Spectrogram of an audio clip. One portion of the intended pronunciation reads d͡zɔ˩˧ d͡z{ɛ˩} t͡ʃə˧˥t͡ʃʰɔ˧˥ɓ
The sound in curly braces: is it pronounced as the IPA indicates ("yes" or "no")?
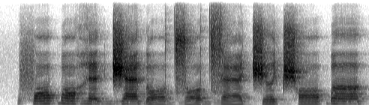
no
